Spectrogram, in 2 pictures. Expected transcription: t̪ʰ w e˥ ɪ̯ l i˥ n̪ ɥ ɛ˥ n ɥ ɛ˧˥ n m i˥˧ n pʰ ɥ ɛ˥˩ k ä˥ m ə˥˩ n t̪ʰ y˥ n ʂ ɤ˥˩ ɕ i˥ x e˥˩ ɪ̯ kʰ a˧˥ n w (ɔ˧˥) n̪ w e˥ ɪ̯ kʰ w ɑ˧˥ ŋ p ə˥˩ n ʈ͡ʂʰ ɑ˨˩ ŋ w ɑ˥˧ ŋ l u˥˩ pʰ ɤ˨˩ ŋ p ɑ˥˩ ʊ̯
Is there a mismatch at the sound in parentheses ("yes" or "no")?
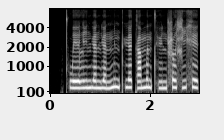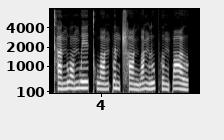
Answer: no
